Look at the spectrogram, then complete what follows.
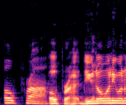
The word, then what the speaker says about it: Oprah: You know, I was mispronouncing your name all last week. I was under the impression it was Oprah. I bet you were calling Winfrey. Oprah. Yeah. Oprah, but it's not. No, it's Oprah.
